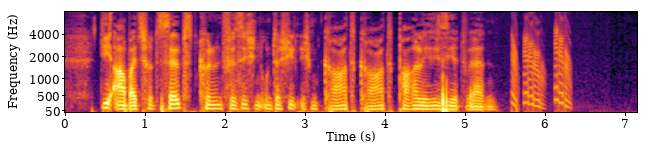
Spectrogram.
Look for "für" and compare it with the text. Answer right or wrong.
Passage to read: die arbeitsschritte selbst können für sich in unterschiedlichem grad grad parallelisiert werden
right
